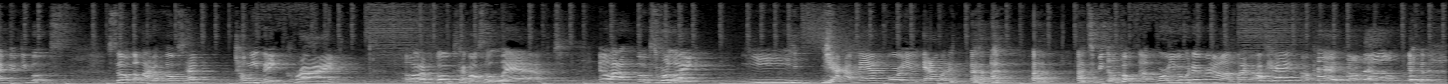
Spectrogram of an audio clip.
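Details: Adult woman speaking about her own stutter; stuttering.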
